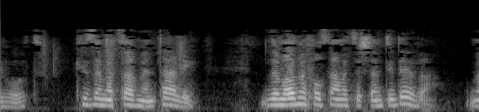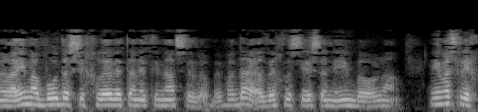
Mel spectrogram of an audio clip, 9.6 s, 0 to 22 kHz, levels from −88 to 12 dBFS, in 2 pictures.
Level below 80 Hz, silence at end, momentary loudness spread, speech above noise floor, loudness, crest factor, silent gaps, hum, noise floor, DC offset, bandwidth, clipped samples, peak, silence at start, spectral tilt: -54 dBFS; 0 s; 13 LU; 34 dB; -22 LUFS; 18 dB; none; none; -56 dBFS; under 0.1%; 8.8 kHz; under 0.1%; -4 dBFS; 0 s; -4.5 dB/octave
